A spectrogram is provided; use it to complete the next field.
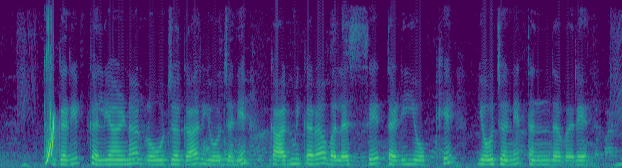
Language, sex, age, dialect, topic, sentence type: Kannada, female, 18-24, Mysore Kannada, banking, statement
